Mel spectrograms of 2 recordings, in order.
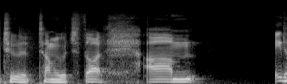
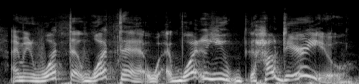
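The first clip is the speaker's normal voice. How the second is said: high, sputtering indignation; real outrage, pitched high; indignant outrage; 6 semitones higher than usual. Real, not acted. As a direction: break off in disbelief, then drag out the rebuke. Host outraged at the toast.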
